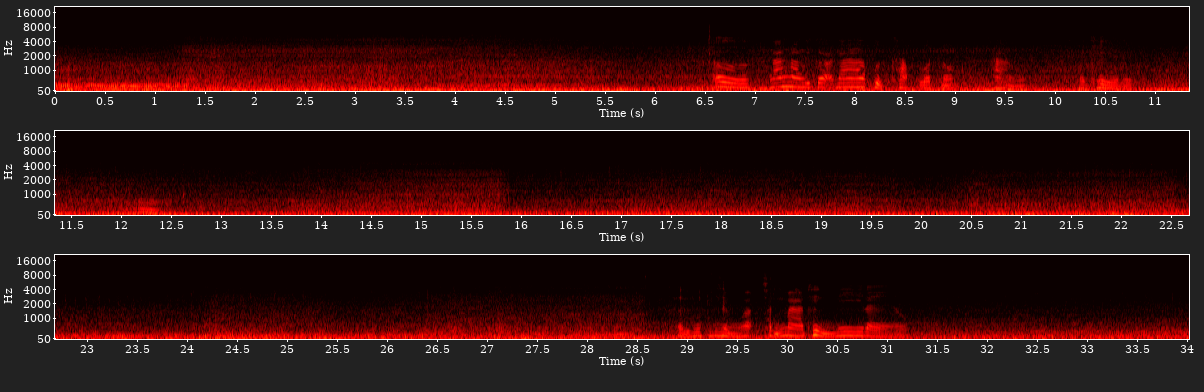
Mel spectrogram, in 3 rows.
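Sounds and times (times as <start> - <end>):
wind on microphone: 0.0 - 34.0.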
